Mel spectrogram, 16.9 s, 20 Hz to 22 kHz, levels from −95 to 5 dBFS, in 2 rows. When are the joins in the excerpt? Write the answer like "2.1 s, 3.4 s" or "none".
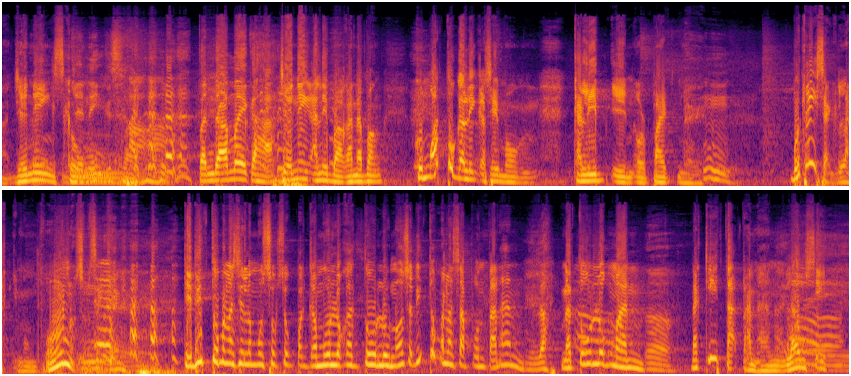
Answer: none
